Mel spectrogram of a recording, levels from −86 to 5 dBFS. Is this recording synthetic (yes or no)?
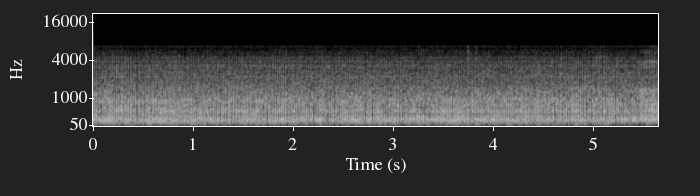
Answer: yes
